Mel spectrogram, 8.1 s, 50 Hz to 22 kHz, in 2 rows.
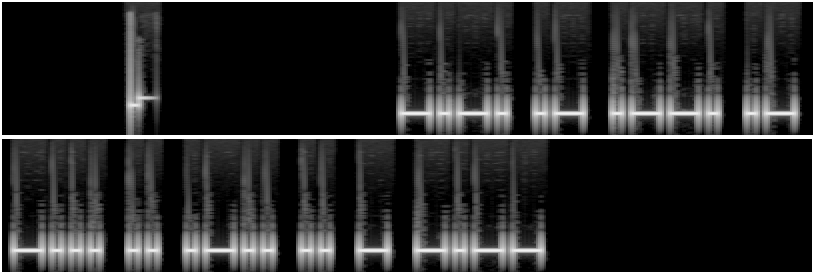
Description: Morse code, heard as a keyed tone, about 25 wpm, 700 Hz. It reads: CAPABILITY
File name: Ten Letter Words - 25wpm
